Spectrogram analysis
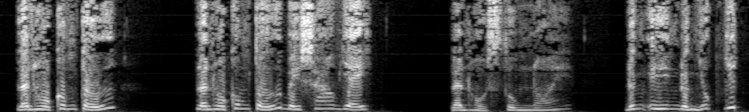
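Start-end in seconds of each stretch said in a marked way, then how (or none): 0.1-2.8 loud, higher anxious call; worried shout. Acted. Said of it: "Tổ Thiên Thu la lên". 4.7-5.6 urgent command. Acted. Warning them not to move.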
